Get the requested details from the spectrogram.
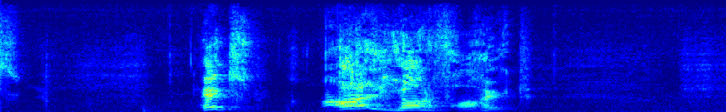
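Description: A middle-aged man shouts angrily, close by.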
